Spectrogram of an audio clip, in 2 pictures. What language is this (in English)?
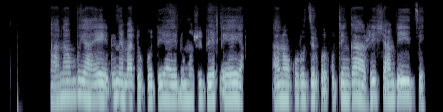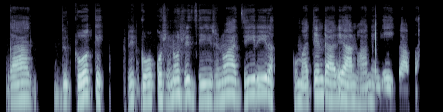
Ndau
